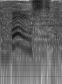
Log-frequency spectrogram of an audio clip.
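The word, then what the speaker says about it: XBOCT: Xbox, which is somehow pronounced Vost, or as I like to call him, Xbox, has been the founding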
